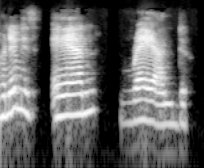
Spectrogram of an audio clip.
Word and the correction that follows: Ayn Rand: Ayn Rand. It always rolls up because I always miss up a letter or something. But she is Ayn Rand.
